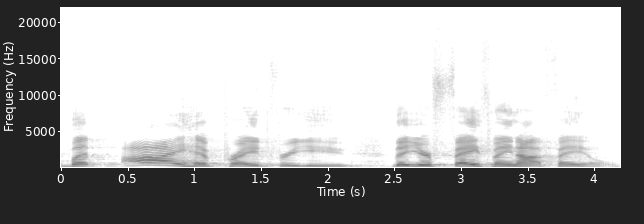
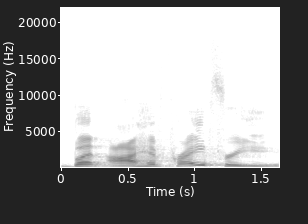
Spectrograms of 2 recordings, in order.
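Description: First: "I" leaned on, the rest steady; stress on I. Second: Said in the usual way. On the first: Shown as a demonstration. Pastor quoting Jesus, stressing "I" emphatically. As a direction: press hard on "I" in "But I have prayed". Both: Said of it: "It's emphatic".

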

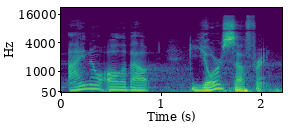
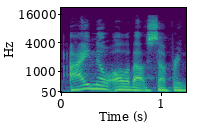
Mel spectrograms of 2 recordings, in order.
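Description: First: "your" stressed harder than the rest of the line; emphatic on your. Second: Said in the usual way. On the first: Shown as a demonstration. Pastor voicing Jesus to the church, stress on "your". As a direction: lean on "your" to make it personal. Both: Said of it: "he makes it even more emphatic".

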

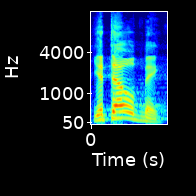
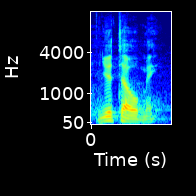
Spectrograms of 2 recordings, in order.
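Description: First: "told" punched high and loud in "You told me"; emphatic concession. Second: Said in the usual way. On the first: Retold or imitated. Conceding to fiancée that she told him, emphatic. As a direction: hit "told" hard, pitched up.

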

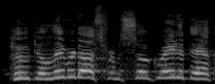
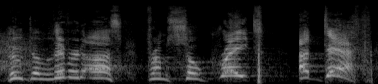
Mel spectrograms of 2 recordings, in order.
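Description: First: Said in the usual way. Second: Drawn out, louder, each word hammered; slow shouted proclamation. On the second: Shown as a demonstration. Pastor proclaiming scripture to his church, slow shout. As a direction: shout the verse to the rafters.

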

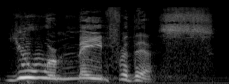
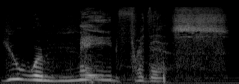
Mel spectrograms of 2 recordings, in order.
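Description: First: Slow, much higher, much louder proclamation; preaching at full force. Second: You were made for this said slowly, at usual pitch; slow, measured delivery. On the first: Preacher urging the congregation, slow loud declaration. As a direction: drive each word home, slow and strong. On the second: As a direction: lay it down calmly, word by word. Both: Real, not acted. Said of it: "I'm telling you".

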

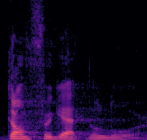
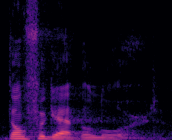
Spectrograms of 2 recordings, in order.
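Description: First: Softly repeating the plea; a low, gentle echo; hushed plea. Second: Hushed plea. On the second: Repeated solemn plea. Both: Acted.

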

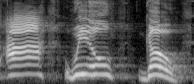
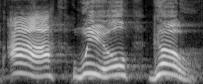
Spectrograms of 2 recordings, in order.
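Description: First: Each word drawn out and certain; the bride answers slowly, with no doubt at all; slow, firm "I will go". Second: Each word drawn out and certain; slow, firm "I will go". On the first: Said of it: "Three words". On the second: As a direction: say it slowly, with no doubt at all. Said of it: "without hesitation". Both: Retold or imitated.

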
